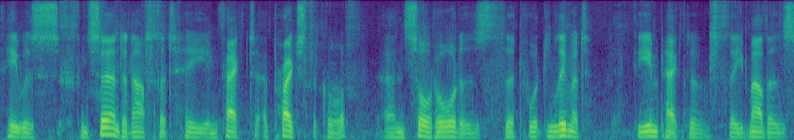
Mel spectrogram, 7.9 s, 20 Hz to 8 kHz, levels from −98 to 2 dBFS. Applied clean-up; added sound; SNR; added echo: neural separator model SepFormer DNS4.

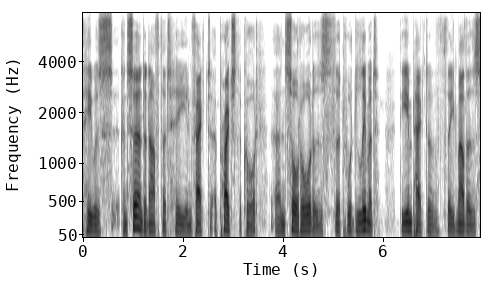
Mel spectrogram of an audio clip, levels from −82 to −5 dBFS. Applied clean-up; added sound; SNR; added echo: none; none; none; none.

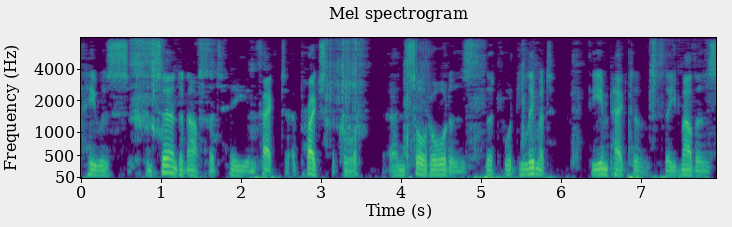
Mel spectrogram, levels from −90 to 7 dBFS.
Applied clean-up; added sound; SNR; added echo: classical method Wiener filter.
